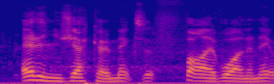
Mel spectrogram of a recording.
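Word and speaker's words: Edin Džeko: pass it out from the goal kick, and Eden Dzeko, sorry, I couldn't pronounce his name. Edin Dzeko makes it 5-1, and it was just awful.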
